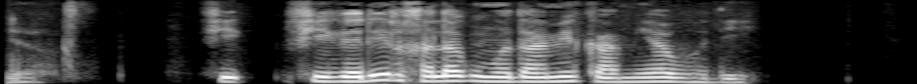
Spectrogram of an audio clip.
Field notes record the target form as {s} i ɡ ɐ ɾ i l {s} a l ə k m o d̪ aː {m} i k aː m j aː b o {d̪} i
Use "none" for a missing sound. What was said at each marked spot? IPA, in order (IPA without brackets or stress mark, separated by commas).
f, x, m, d̪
